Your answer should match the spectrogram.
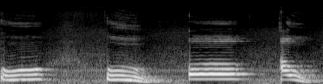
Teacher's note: इनके उच्चारण में ओष्ठ जो होते हैं वो वृत्ताकार हो जाते हैं।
